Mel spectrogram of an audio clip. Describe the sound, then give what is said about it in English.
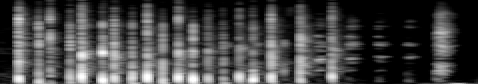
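A soft golf clap: quick, light hand claps, around a dozen and a half in a steady rapid rhythm that slows and trails off at the end, with no voices. “Golf clap.”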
